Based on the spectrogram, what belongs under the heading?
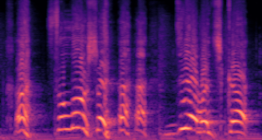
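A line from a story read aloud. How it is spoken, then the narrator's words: Laughing. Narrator (Russian): продолжая смеяться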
